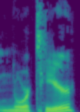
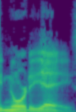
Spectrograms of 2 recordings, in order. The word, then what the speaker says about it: Nortier: And Dr. James White gives me a hard time because my last name in the South, we pronounce it Nortier, but it is French. So technically it's supposed to be Nortier.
